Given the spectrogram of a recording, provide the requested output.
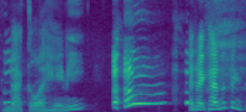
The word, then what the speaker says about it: McElheny: times I was like mahany and I kind of think that sounds good I will respond I think so my husband's family pronounces it Ma heny heny yeah I feel like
